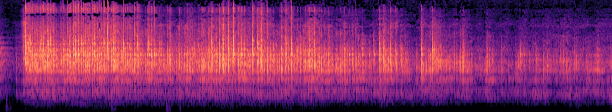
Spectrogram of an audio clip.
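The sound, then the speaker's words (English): A prize wheel spins in a Christmas quiz round. A rapid, bright rattling tick starts abruptly and runs on without a break, easing off slightly toward the end. “So to find out which one, let's spin the wheel.”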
